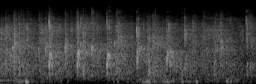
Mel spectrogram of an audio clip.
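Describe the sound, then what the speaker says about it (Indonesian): Faint, scattered clapping from a seminar audience at Universitas Ahmad Dahlan in Yogyakarta, a thin patter of individual hand claps heard at a distance. "Mari kita tepuk tangan yang meriah untuk kita semua."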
